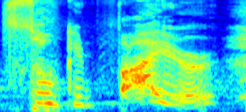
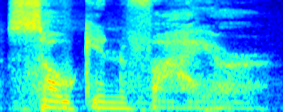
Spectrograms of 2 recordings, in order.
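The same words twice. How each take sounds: First: Slow, mock-tearful echo; incredulous whine. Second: Slow, hushed whisper; God's whispered voice. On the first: Tired believer repeating God's instruction back, whining. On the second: Retold or imitated. God speaking through the noise at night, whispered. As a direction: breathe it out softly and slowly. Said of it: "God's voice was able to finally penetrate".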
